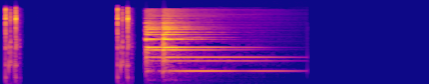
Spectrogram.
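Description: Subscribe-button animation sound effect: short mouse clicks at the start and again just after a second in, then a notification bell ding that rings out and fades over about a second and a half.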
